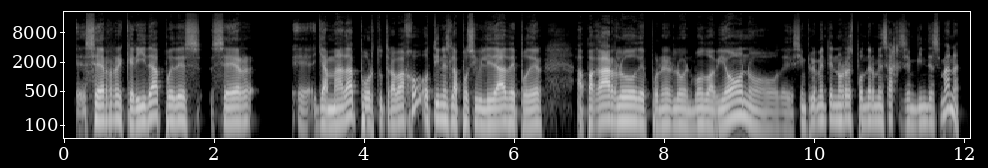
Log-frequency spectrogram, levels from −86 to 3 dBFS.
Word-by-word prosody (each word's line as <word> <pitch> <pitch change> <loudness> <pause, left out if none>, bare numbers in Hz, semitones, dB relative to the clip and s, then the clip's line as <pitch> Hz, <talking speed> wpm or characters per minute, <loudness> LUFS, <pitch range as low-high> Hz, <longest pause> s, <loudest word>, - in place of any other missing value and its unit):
eh, - - -9
ser 130 -1 +3
requerida, 135 +4 +1
puedes 125 0 0
ser, 120 +2 0 0.5
eh, 100 -3 -10
llamada 115 +7 +2
por 120 -3 0
tu 115 +2 -9
trabajo, 110 +4 0
o, 130 - -1
¿tienes 135 -2 0
la 120 - +1
posibilidad 115 0 +2
de 120 -1 +1
poder 105 +2 -2 0.4
apagarlo, 125 +1 +4
de 115 -2 0
ponerlo 110 +1 -3
en 100 - -4
modo 110 +1 -1
avión, 130 +10 +2
o 95 -4 -7
de 90 -2 -12
simplemente 120 +5 -5
no 130 0 -1
responder 125 -1 -3
mensajes 125 -2 -6
en 110 -1 -5
fin 115 +2 -3
de 120 -1 -5
semana? 190 - -2
120 Hz, 160 wpm, -21 LUFS, 110-130 Hz, 0.5 s, apagarlo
